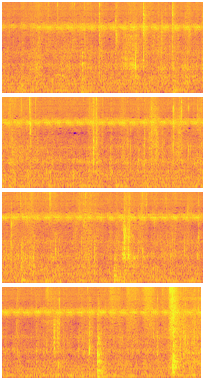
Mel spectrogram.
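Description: A white plastic spatula stirring and scraping thick rendang spice paste in a non-stick wok, with a few soft knocks and one sharper knock near the end. A faint, steady high-pitched whine runs underneath.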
